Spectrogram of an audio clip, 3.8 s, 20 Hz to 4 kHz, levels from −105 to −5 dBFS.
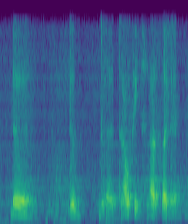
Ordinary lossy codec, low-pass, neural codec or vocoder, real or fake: none; 3.6 kHz; codec, 24 kHz, 0.9 kbps, WavTokenizer, medium speech release version 2; fake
